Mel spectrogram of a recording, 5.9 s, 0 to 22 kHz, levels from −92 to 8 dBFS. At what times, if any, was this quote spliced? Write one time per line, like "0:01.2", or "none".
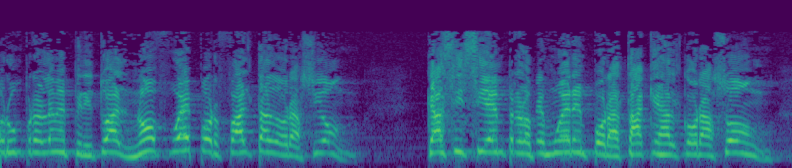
0:04.0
